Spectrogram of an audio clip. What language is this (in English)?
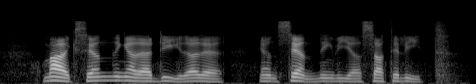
Swedish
